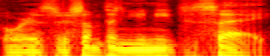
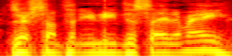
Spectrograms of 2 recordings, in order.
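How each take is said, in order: First: It is asked in a gentle, sincere tone. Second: It is asked in a resentful, confrontational tone.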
